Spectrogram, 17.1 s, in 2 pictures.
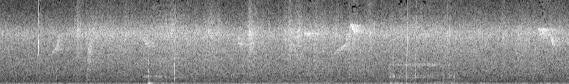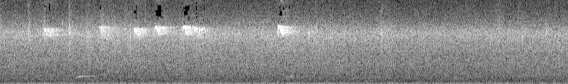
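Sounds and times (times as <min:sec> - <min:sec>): outdoor background noise: 0:00.0 - 0:17.0
small birds chirping: 0:02.1 - 0:07.2.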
